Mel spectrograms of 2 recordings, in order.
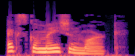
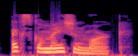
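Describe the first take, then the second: No difference in how they are said.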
